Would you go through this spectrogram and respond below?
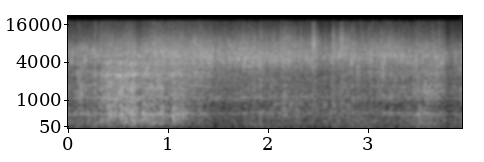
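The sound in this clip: Meatballs fry in oil in a pan with a lid, giving a steady, loud crackling sizzle with dense popping throughout and no talking.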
